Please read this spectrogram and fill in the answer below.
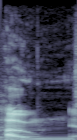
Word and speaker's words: pwned: pwned? Yeah, it's owned but with a P.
